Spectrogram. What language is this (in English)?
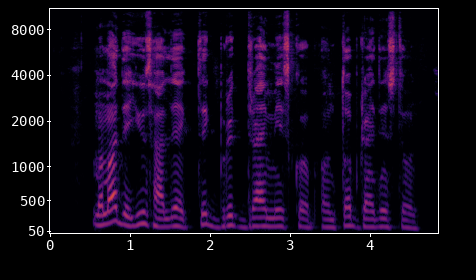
Nigerian Pidgin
